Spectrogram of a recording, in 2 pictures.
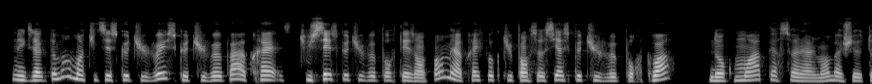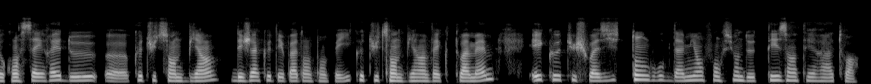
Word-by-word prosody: Exactement, 200 - +2
au - - -2
moins 235 -4 +4
tu 205 - -8
sais 210 +3 +2
ce 175 - -2
que 210 - 0
tu 185 -3 -3
veux 245 +8 +3
et 275 - 0
ce 270 - -1
que 195 - +2
tu 185 +1 -2
veux 195 +2 +3
pas, 235 +5 +1
après, 210 -1 +2 0.2
tu 205 - -1
sais 240 +5 +7
ce 230 - -10
que 220 - -3
tu 210 - -6
veux 190 -1 -3
pour 185 +1 -5
tes 175 -3 +1
enfants, 155 - 0
mais 300 - 0
après 200 - +2
faut 200 +1 -2
que - - -19
tu 200 - -5
penses 185 -1 +2
aussi 185 +3 +1
à 205 - +5
ce 195 - -7
que 200 - 0
tu 190 -1 -3
veux 170 0 -3
pour 170 - -6
toi, 215 +8 +5 0.4
donc 175 -1 +2
moi 195 +4 +2
personnellement, 170 -6 -2
bah, 185 -2 0
je 165 +2 +1
te 165 +1 -1
conseillerais, 170 +3 +1
de, 180 +1 0
heu, 140 -3 -1
que 195 - -1
tu 190 -1 -2
te - - -5
sentes 165 -3 0
bien. 165 +6 0
Déjà 175 +1 +3
que 195 - -5
tu 180 - -3
es 165 - -2
pas 165 0 +1
dans 160 -1 -3
ton 155 0 -6
pays. 150 +5 -5
Que 200 - -1
tu 190 0 -4
te - - -6
sentes 170 -2 +3
bien 165 +1 -1
avec 160 +1 -3
toi-même, 165 +7 +2 0.4
et 200 - +4
que 210 - -2
tu 205 -1 -3
choisisses 175 +3 0
ton 220 -2 +4
groupe 195 -2 -8
d'amis 180 +2 -1
en 200 - -1
fonction 190 +1 -3
de 170 -3 -2
tes 195 -1 +1
intérêts 170 -3 -3
à 160 - -5
toi. 140 -3 -5
185 Hz, 280 wpm, -23 LUFS, 170-200 Hz, 0.4 s, sais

